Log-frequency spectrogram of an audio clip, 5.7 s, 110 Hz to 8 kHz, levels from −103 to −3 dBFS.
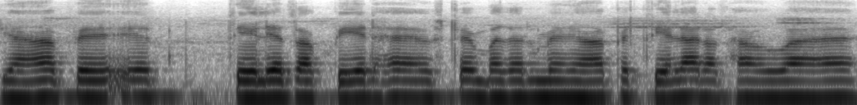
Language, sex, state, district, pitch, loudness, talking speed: Hindi, male, Haryana, Charkhi Dadri, 150 Hz, -16 LUFS, 170 wpm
